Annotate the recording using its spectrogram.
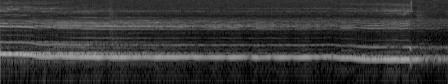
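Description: Wordless singing as show music: one long held note that dips slightly early on and glides slowly down in pitch near the end.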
